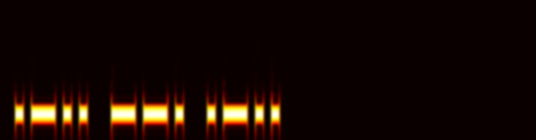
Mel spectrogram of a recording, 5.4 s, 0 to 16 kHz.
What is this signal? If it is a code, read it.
Morse code, heard as a keyed tone, about 15 wpm, 700 Hz. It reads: LGL
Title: USA Call Sign Postfixes - 3 Letters 15wpm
